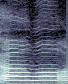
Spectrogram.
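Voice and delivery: high, loud, flustered retold reaction; embarrassed. Woman covers for falling asleep on a date, embarrassed. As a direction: squeak it out, acting embarrassed. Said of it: "I was embarrassed".

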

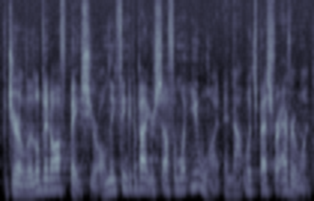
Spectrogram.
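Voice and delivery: mild, considerate reproof; gentle correction. Acted. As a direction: break it to him delicately. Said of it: "you would think Jesus would say".

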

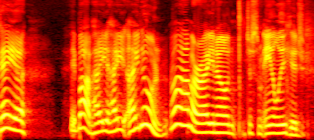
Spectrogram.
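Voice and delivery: high-pitched breezy small talk; casual everyday chat. Acted. Two neighbours chatting about anal leakage, breezily casual. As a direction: chirp it as if nothing's odd. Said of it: "just an everyday conversation".

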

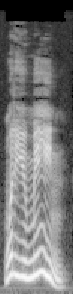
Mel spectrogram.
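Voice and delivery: very high, loud, anxious question; nervous, high-pitched worry. A narrator's reading. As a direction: ask it high in alarm. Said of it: "asked Clucky nervously".

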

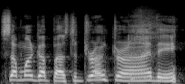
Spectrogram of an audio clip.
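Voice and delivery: high, slow TV teaser; stretched-out jokey announcement; mock promo tagline. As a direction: sing it out like an episode teaser.

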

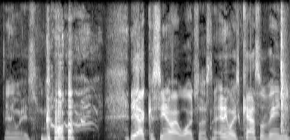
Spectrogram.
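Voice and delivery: normal talking voice

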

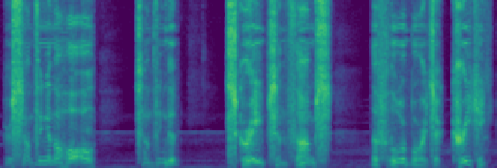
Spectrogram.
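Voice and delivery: breaking into panic; terrified. Acted. Chained man hears creature approach.

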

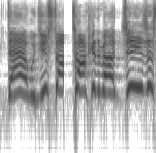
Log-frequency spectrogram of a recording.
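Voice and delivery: put-on high whiny child voice; child groaning at dad; exasperated kid. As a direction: complain like a fed-up kid. Kid's exasperated complaint.

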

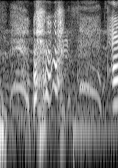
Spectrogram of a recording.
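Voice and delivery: high crying laugh. Retold or imitated. Hugging laptop, overjoyed.

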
